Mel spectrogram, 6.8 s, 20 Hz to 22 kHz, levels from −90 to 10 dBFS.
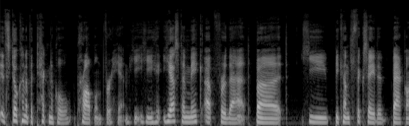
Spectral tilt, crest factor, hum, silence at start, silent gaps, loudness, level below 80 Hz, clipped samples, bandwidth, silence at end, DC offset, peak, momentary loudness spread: -6.5 dB/octave; 20 dB; none; 0 s; none; -30 LUFS; -62 dBFS; under 0.1%; 14.5 kHz; 0 s; under 0.1%; -10 dBFS; 10 LU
